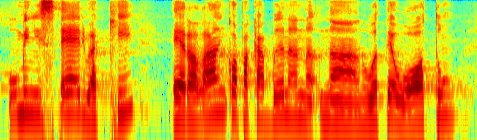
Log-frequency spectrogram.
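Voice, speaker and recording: This woman has a São Paulo accent. Her pitch is fairly high, with ordinary variation. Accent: São Paulo (paulista). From São Paulo, Brazil. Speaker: bishop, preacher. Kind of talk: sermon. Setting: church service.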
